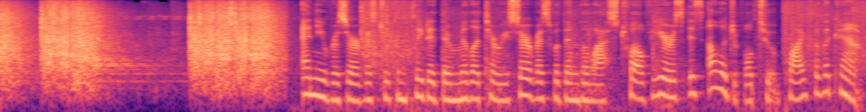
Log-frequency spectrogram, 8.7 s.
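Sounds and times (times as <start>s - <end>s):
T91 assault rifles firing live rounds at a reservist shooting camp: 0.0s - 2.9s
speech: 3.0s - 8.6s.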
